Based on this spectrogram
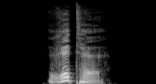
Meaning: first/third-person singular subjunctive II of reiten
- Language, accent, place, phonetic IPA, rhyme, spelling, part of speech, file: German, Germany, Berlin, [ˈʁɪtə], -ɪtə, ritte, verb, De-ritte.ogg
